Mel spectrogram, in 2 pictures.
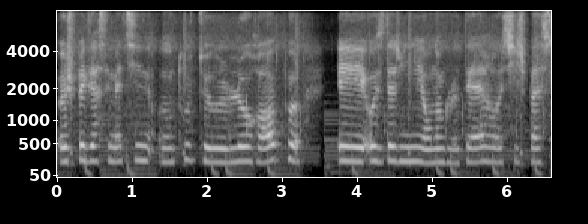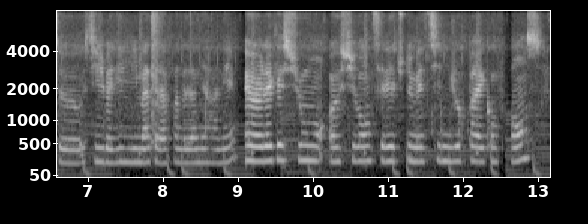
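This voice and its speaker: A woman's voice: mid-range voice, completely flat delivery, normal speed, a little mellow, soft background music. A young woman, a medical student, answering viewer questions in a casual sit-down vlog from her bedroom, hesitant with many fillers and self-corrections. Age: young adult. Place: her bedroom at her parents' home.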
